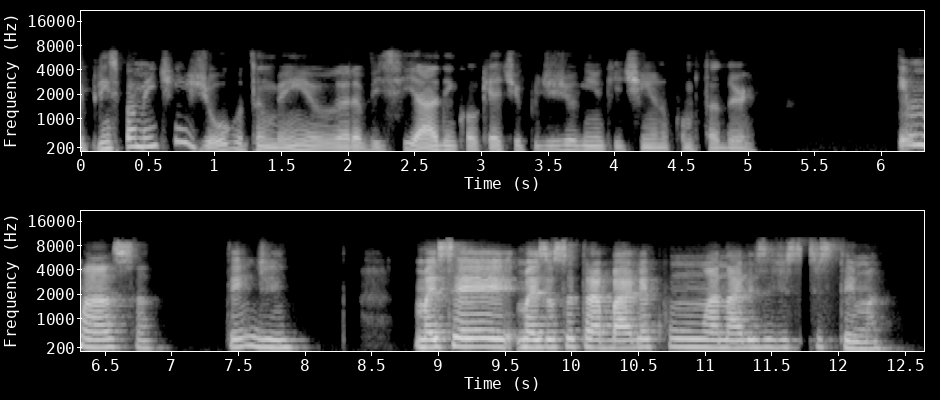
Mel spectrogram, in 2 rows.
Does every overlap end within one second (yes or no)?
yes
